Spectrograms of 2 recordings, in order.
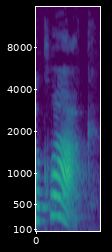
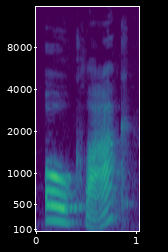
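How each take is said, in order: First: The first O is reduced to uh. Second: The first O is said full. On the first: The speaker calls it right. "Reduce the O in the word o'clock" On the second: The speaker calls it wrong. "don't say at and o'clock"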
